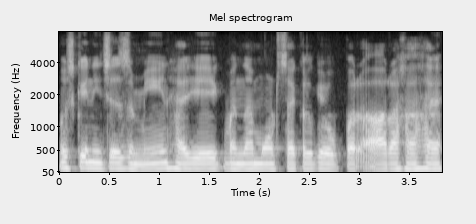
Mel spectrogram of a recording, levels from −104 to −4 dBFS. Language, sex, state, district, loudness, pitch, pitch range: Hindi, male, Delhi, New Delhi, -15 LUFS, 110 Hz, 110-115 Hz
